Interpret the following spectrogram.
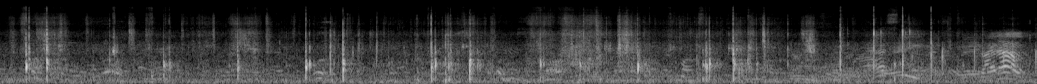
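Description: Handball rally: the rubber ball is struck by hand and smacks against the concrete wall and court in a run of sharp, irregular cracks.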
